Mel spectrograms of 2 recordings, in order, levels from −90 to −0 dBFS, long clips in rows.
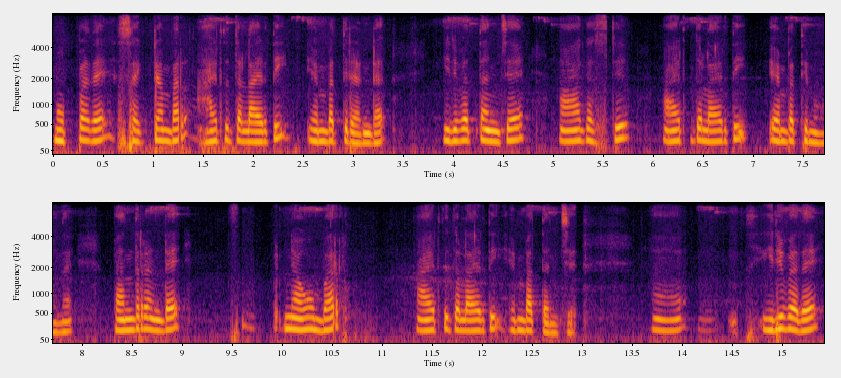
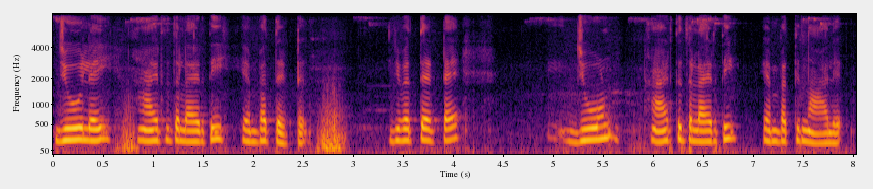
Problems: background sounds at intervals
